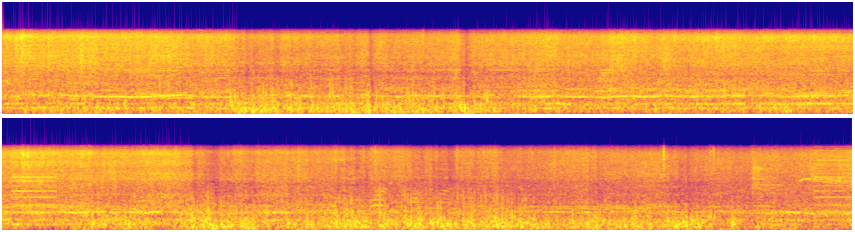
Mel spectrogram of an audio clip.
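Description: Thundercat racing inflatables' two-stroke outboard engines running hard, a loud steady drone whose pitch wavers up and down, with wind on the microphone.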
